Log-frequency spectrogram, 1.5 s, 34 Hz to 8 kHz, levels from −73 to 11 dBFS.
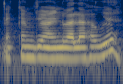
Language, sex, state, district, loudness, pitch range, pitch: Bhojpuri, female, Uttar Pradesh, Ghazipur, -15 LUFS, 180-195 Hz, 190 Hz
